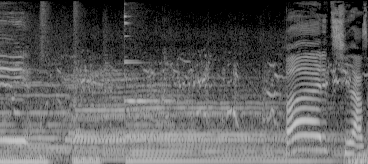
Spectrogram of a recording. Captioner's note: gentle music; seagulls squawk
